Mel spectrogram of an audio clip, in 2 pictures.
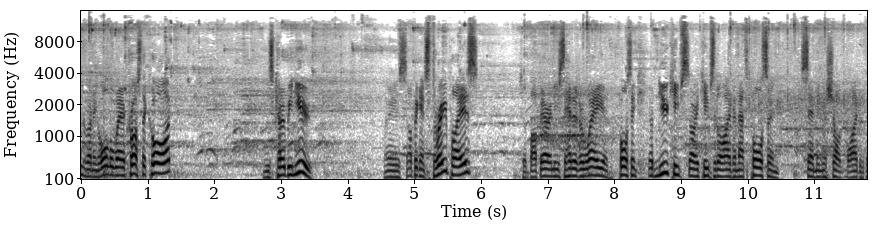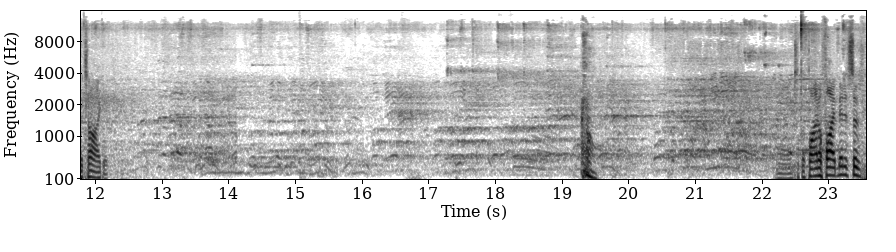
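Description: Young players shout to each other loudly in a large echoing hall.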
